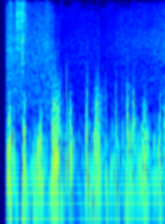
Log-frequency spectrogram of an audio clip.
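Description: A stiff breeze buffeting the microphone of a handheld action camera: a loud, uneven rumble that starts abruptly as the recording begins.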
